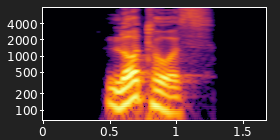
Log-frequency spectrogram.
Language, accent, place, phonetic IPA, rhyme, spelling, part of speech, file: German, Germany, Berlin, [ˈlɔtos], -ɔtos, Lottos, noun, De-Lottos.ogg
- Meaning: plural of Lotto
